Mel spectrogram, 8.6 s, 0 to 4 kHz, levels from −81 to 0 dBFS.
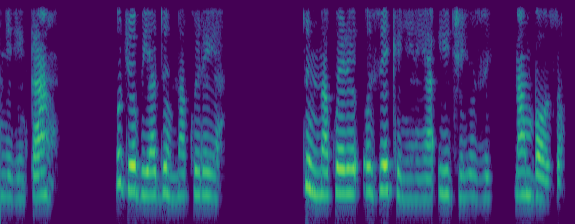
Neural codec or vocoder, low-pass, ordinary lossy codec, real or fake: none; 3.6 kHz; none; real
